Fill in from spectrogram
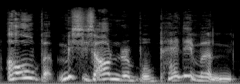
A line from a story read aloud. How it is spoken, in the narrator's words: cried Mrs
